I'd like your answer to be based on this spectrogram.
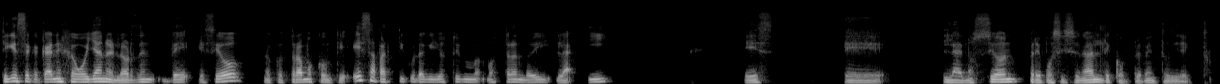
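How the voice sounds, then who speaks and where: A middle-aged man lectures over a video call. His voice sits low and mellow, and the sound is close and dry with no room around it. He explains step by step, with many fillers and restarts. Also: moderate pace, no echo. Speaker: university lecturer. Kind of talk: online lecture. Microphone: video call microphone.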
